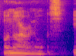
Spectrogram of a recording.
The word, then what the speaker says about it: Oneironauts: But I don't know how to say it. Oneironauts? It's Oneironauts. Oneironauts. Okay, cool.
